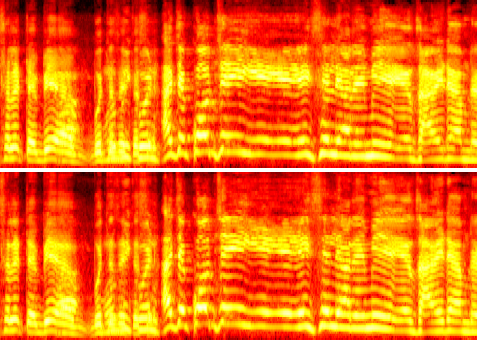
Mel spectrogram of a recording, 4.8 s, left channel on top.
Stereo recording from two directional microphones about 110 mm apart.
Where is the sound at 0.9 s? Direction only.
65° right (ahead or behind).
